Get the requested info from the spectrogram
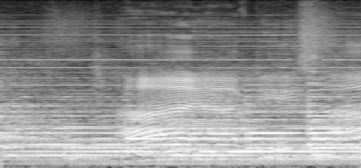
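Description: Congregation singing a hymn, with sustained notes and a rising phrase about a second in.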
